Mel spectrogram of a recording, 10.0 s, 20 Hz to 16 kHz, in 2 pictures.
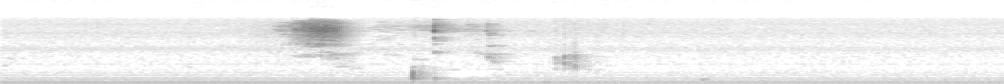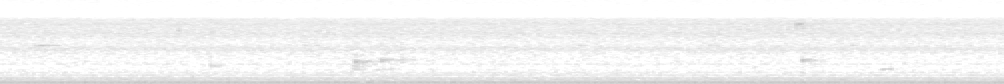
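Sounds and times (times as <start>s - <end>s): low electrical hum: 0.0s - 10.0s
soft hiss: 1.3s - 2.8s.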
